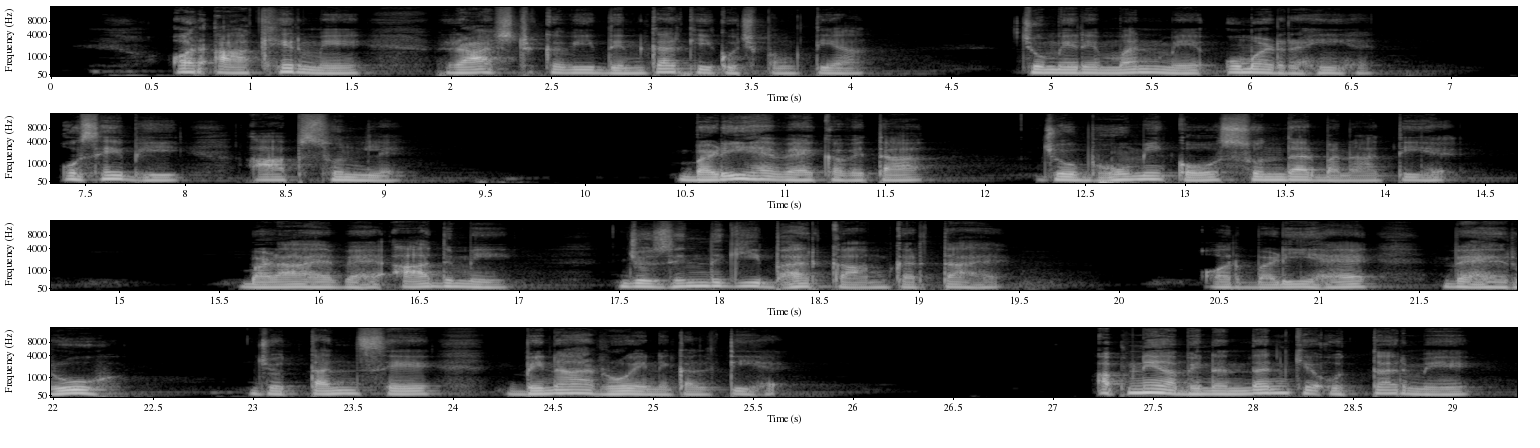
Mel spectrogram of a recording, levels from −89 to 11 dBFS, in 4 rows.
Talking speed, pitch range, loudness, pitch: 115 wpm, 105-130 Hz, -23 LUFS, 115 Hz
